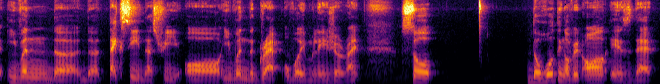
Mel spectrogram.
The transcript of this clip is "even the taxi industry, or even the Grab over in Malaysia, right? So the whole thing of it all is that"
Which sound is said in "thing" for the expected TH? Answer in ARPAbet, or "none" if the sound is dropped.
T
